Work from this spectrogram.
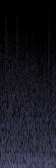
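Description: A naval gun salvo from the U.S. aircraft carrier F.D. Roosevelt in World of Warships rolls out as one dense, sustained roar, a loud rumbling blast filling the whole moment with no talking.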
